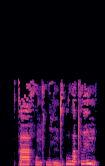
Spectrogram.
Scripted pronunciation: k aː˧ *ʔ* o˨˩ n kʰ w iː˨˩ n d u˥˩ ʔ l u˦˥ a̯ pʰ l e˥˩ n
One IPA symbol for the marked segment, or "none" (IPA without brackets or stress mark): h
